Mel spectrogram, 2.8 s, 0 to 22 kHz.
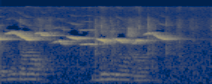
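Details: Chestnut-bellied seed finch (picolet, curio), 2018 poespoesie song: sweet, high whistled phrases gliding down and rising again in a continuous warble, with a low voice murmuring underneath in a small room.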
